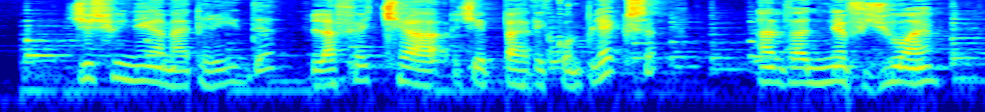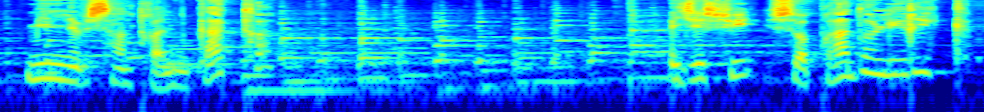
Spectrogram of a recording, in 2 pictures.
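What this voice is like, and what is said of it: Spanish accent speaking French. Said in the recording (French): “je le dis avec l'accent espagnol”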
